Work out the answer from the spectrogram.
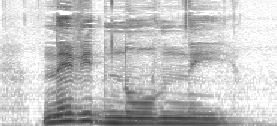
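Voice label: "невідновний", Ukrainian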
